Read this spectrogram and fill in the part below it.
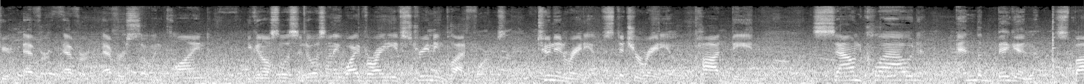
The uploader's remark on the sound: the episode we recorded during Toy Fair 2019 at the Jacob K Javits Center in New York City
